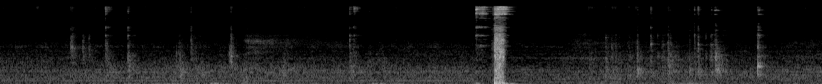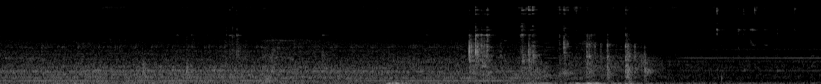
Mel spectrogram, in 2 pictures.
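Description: Metal tools and machine parts clinking and clattering as they are handled at a milling machine, with one sharp, loud metallic clank about five seconds in and a few more clicks near the end. A steady low hum runs underneath and stops shortly before the end.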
